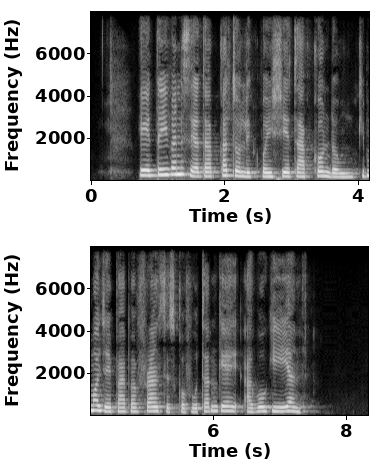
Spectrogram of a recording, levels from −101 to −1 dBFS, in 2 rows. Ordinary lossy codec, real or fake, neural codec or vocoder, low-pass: none; fake; codec, 16 kHz, 4 kbps, X-Codec, WavLM features, trained on Multilingual LibriSpeech; none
